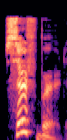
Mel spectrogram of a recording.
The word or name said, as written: surfbird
